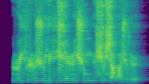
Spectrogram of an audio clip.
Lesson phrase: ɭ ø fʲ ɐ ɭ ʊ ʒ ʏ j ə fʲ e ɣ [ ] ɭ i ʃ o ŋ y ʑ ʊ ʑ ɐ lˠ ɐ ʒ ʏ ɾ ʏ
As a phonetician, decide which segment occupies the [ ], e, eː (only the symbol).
e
